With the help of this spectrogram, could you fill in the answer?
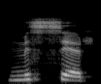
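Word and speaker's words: Monsieur: guide is uh saying bonjour Mis this word is pronounced as Miss bonjour Miss so the tourist is saying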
